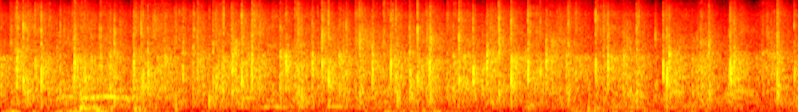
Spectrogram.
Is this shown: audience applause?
yes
